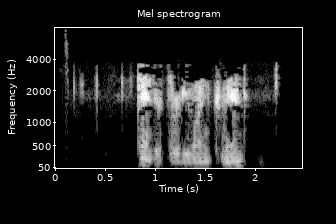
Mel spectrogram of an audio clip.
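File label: Incident Tac 2, Scanner audio recording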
